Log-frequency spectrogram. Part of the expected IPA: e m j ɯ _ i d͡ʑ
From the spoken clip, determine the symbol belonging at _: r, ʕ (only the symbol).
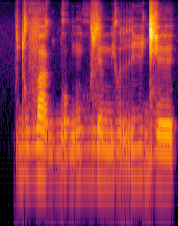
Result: r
